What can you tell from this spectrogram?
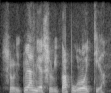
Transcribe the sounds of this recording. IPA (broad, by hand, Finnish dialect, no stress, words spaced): sĕ oli tyæmies s oli tɑpuloitːiɑ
